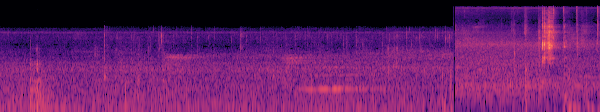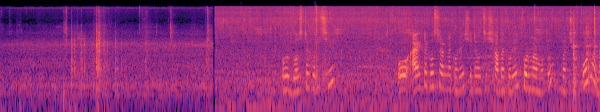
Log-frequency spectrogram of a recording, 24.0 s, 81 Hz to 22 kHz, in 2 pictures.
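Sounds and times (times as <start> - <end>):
cookware clinking: 10.8 - 11.3, 23.3 - 24.0.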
